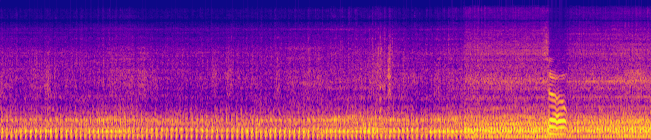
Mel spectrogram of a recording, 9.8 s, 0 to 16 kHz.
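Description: A Kawasaki KLR 650 motorcycle on an adventure ride through Linville Gorge, North Carolina, its single-cylinder engine thumping in a steady, close, continuous rhythm while the rider talks briefly over it.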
